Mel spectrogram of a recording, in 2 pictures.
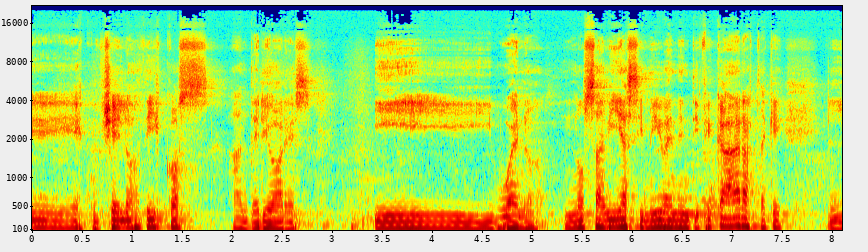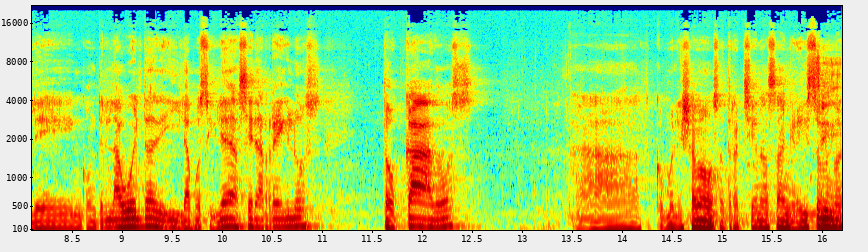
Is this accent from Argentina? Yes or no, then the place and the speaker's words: yes; Mar del Plata, Buenos Aires Province, Argentina; Bueno, yo vengo de Mar del Plata.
